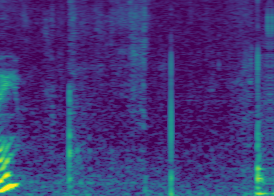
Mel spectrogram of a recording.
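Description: Two faint, short clicks of oracle cards being handled, the end of a woman's sentence just before them.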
